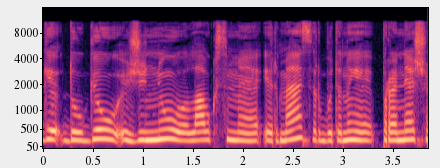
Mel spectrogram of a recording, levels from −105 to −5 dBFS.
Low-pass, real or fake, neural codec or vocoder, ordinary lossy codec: 10.8 kHz; real; none; MP3, 96 kbps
